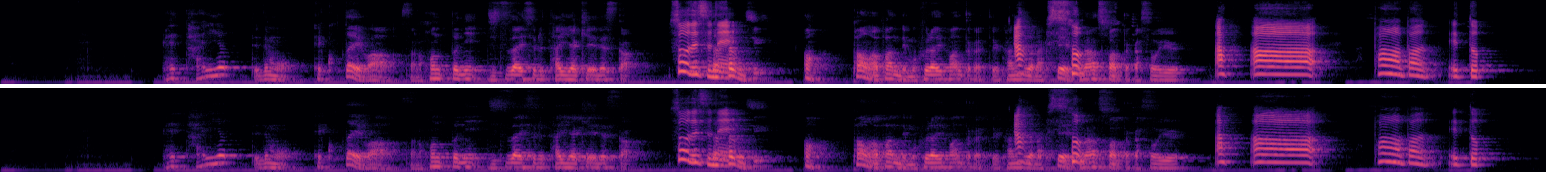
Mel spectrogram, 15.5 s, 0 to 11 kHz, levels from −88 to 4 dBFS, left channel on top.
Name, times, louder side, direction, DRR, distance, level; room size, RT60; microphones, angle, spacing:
voice 1, 1.6-6.4 7.1-7.6 8.0-8.3 8.5-11.8, left 2 dB, 75° left, 6 dB, 1.2 m, -37 dB
voice 2, 6.7-7.3 10.1-10.3 10.7-10.8 12.1-13.2 13.7-14.8, left 5 dB, 40° left, 13 dB, 0.9 m, -31 dB
17.5 x 12.0 x 6.4 m, 0.67 s
head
